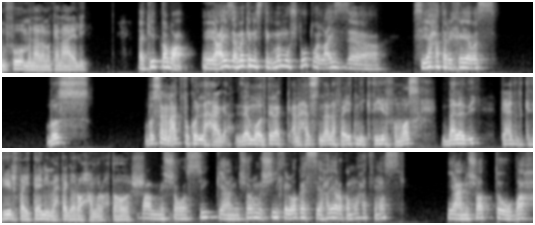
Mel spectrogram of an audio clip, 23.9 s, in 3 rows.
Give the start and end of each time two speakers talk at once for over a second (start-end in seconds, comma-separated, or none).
none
